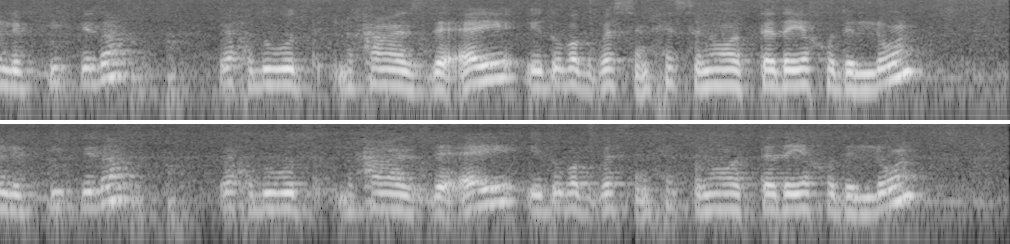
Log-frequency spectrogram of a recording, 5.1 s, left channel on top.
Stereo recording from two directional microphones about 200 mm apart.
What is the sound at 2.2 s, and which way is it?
Speech, 60° left (ahead or behind).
